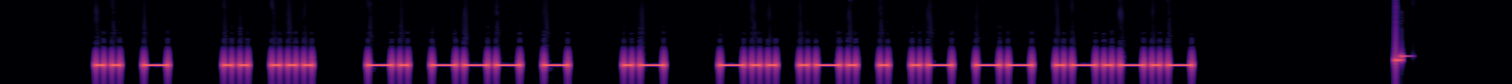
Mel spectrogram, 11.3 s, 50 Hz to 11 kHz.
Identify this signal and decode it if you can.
Morse code, heard as a keyed tone, about 20 wpm, 700 Hz. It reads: IT IS NOT A DREAM.
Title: Sentences from Top 1500 Words 20wpm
